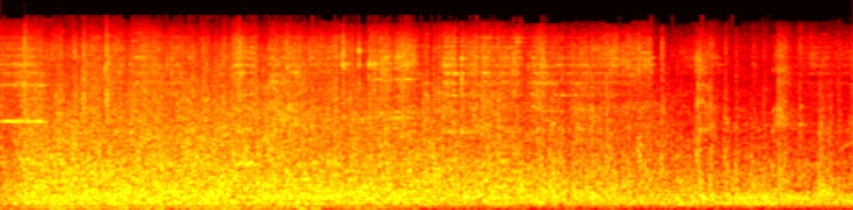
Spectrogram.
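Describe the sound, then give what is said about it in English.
A train thunders past as it crosses a bridge in fog, a loud, continuous rattle of wheels and cars with rhythmic clatter and faint metallic squeals, shaking the whole bridge, filling the whole clip without any voices. “as the train rattles and shakes the whole bridge.”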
